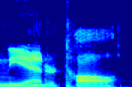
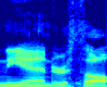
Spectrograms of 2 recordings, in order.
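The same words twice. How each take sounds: First: The middle is said with a plain 't' sound. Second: The middle is said with a 'th' sound. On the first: The speaker calls it wrong. "I can't stand it when people say Neanderthal" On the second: The speaker calls it right. "I still pronounce the H in Neanderthal"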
